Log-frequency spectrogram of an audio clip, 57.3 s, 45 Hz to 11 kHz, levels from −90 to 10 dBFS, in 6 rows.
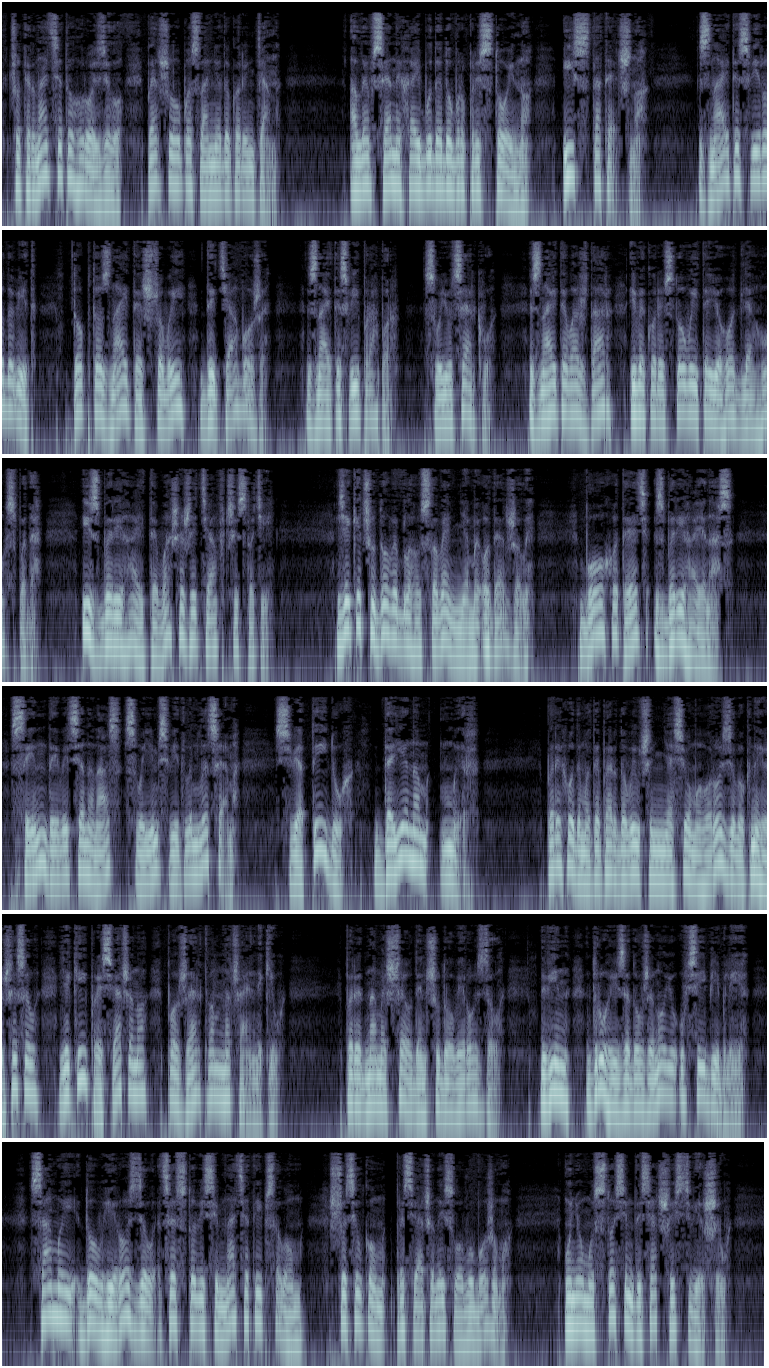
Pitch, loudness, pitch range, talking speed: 110 Hz, -23 LUFS, 95-125 Hz, 105 wpm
